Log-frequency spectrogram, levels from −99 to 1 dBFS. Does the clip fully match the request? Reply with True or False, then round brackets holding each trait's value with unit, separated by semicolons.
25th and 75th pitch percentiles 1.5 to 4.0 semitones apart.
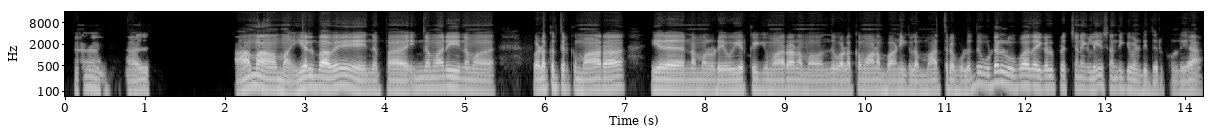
True (3.4 semitones)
